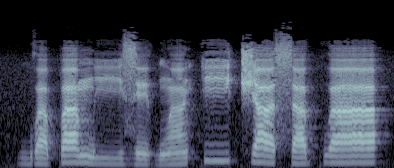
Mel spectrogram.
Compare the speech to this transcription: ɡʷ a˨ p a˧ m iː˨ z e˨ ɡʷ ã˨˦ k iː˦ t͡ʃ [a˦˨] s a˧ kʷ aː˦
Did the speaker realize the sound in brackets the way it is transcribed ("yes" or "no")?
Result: yes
